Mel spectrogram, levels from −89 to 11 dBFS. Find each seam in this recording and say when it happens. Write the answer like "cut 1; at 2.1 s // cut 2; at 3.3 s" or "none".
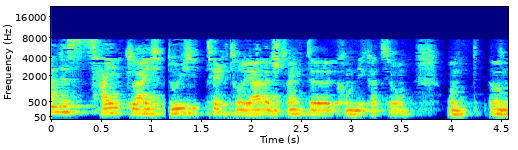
cut 1; at 1.1 s // cut 2; at 1.5 s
